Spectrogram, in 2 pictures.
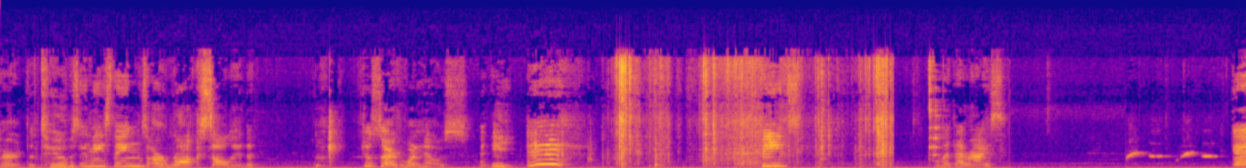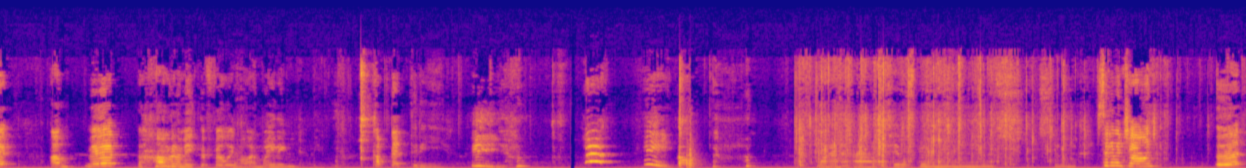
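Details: Tourette syndrome vocal tics in a woman: repeated word tics and unrelated phrase tics interrupt her speech.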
